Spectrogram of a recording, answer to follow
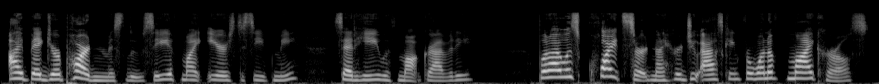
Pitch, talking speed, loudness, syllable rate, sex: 225 Hz, 205 wpm, -22 LUFS, 5.3 syllables/s, female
